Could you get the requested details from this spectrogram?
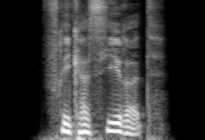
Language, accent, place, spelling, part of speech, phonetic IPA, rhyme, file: German, Germany, Berlin, frikassieret, verb, [fʁikaˈsiːʁət], -iːʁət, De-frikassieret.ogg
- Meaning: second-person plural subjunctive I of frikassieren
